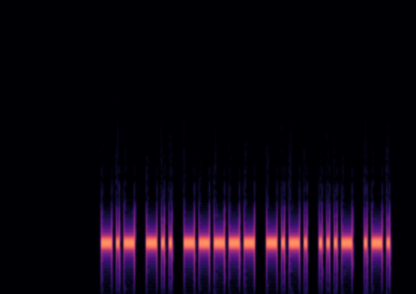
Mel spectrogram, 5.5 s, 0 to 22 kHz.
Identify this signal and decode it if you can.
Morse code, heard as a keyed tone, about 24 wpm, 700 Hz. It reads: KD0CVR
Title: Speed Racing - USA 2x3 Call Signs 20wpm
